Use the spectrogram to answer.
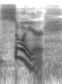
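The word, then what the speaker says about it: Tsoir: Tatiana Sawyer. It's spelled T-S-O-I-R.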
